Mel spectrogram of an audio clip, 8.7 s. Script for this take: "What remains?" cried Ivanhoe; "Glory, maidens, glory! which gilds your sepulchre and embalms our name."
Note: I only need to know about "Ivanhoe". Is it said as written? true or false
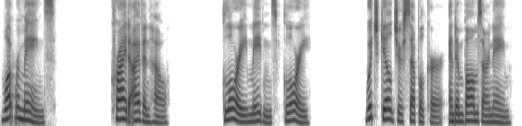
true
